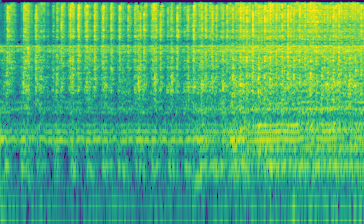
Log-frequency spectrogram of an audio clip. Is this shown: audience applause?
no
